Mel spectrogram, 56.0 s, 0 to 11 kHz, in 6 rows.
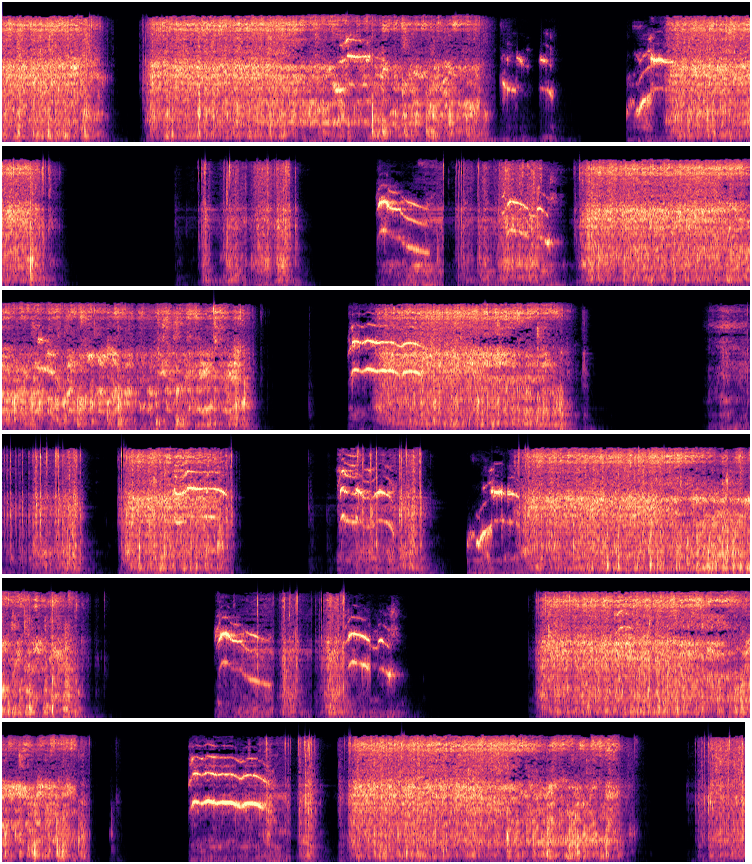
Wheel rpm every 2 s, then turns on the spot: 60, 100, 110, 20, 60, 10, 0, 20, 70, 110, 100, 30, 100, 0, 20, 30, 10, 60, 110, 20, 0, 0, 90, 90, 0, 40, 110, 30.
32-34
